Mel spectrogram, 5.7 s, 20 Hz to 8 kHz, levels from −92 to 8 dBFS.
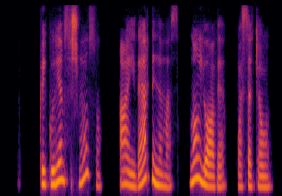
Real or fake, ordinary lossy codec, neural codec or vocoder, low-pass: fake; MP3, 48 kbps; codec, 16 kHz, 1 kbps, FreqCodec, larger model; 7.2 kHz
